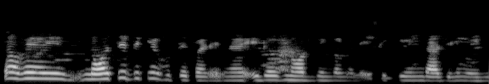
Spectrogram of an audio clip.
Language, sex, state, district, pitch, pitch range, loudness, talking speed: Bengali, female, West Bengal, Kolkata, 200 Hz, 185-275 Hz, -22 LUFS, 185 wpm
